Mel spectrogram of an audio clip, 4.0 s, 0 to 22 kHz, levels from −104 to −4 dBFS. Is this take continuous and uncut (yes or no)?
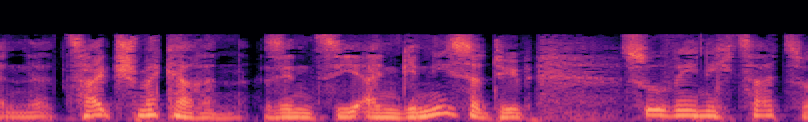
no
